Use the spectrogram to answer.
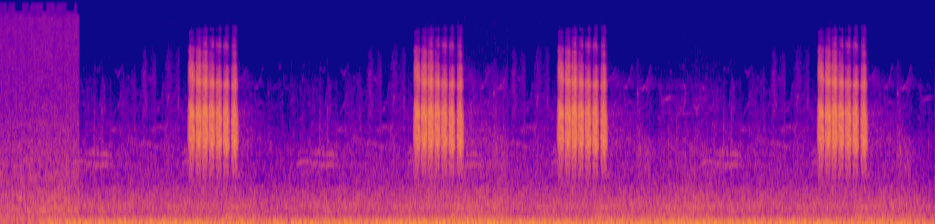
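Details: Eurasian magpie (Pica pica) calling in flight: four harsh, rasping bursts about two seconds apart, each roughly half a second long, over a steady low rumble; recorded in Korea.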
